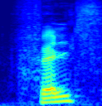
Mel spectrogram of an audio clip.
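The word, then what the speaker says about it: veld: देते हैं, prairies, steppes, फेल्ट्स, इनको फेल्ट प्रोनाउंस करते हैं, वेल्ड नहीं बोलते हैं, ठीक है, लेकिन प्रोनाउंस करने के लिए थोड़ी ना आएगा।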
